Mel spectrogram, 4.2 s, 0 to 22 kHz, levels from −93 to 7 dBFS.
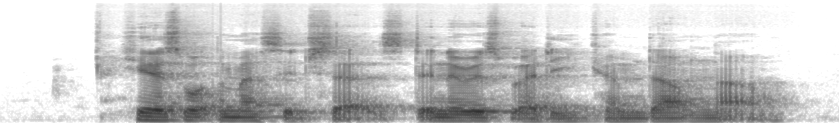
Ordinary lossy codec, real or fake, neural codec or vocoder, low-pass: none; fake; vocoder, 44.1 kHz, 128 mel bands every 256 samples, BigVGAN v2; 19.8 kHz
